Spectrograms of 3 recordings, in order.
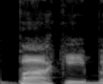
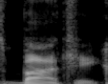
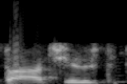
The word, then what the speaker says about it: bocce: I always I always mispronounce it as Baki, but it's Bachi, correct? – It is Bachi. To the best of my knowledge, I'm I'm not Italian. I'm just kind of uh, a messenger and a and a and a carrier of the sport. But yes, that's the pronunciation I've always heard.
